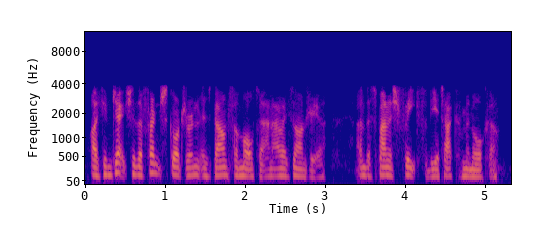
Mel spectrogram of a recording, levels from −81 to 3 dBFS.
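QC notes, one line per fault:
Throughout: AMR narrowband mobile codec. The speech is cut off above 3.8 kHz and sounds heavily buzzy and synthetic. A vocal-tract model driven by a few pulses per subframe rebuilds it from very few bits, which fits the 5.9 kbps mode.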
